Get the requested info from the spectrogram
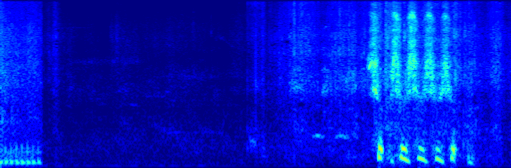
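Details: Hunting dogs let loose in a forest, barking: after a quiet stretch, a quick run of five sharp, harmonic barks in under a second near the end, with brief speech at the start and rustling outdoor background.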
